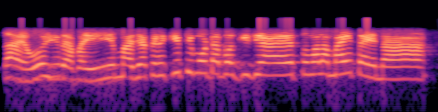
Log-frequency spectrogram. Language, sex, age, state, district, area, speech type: Marathi, female, 45-60, Maharashtra, Wardha, rural, conversation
